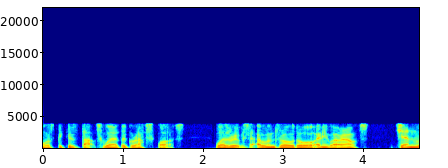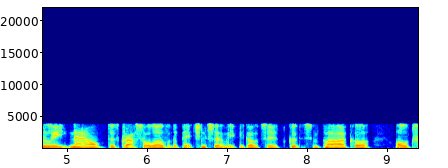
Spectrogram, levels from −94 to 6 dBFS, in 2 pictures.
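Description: Throughout, the speech has passed through the AMR narrowband mobile codec, at a rate that sounds like about 10.2 kbps, rebuilding the voice from a coarse vocal-tract model. Everything above 3.8 kHz is gone, leaving it muffled and telephone-like, with a plainly audible buzzy, synthetic edge.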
